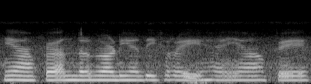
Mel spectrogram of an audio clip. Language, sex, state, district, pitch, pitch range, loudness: Hindi, female, Haryana, Rohtak, 200 Hz, 195-200 Hz, -16 LUFS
